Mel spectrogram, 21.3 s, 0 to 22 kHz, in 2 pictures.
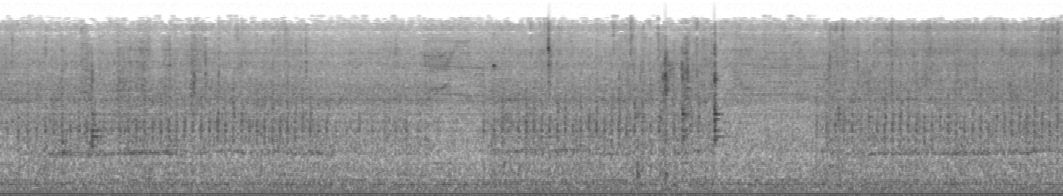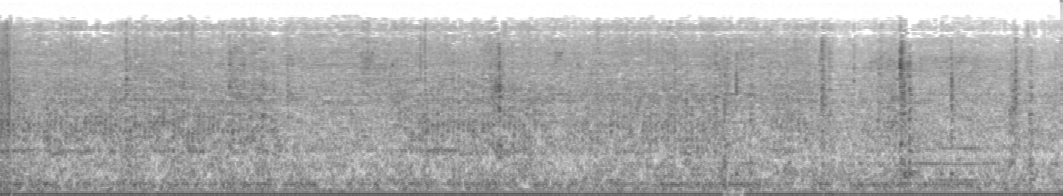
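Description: Bobcat E42 mini excavator's diesel engine running steadily as the machine works, with a few sharp knocks along the way. The sound eases slightly about halfway through.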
